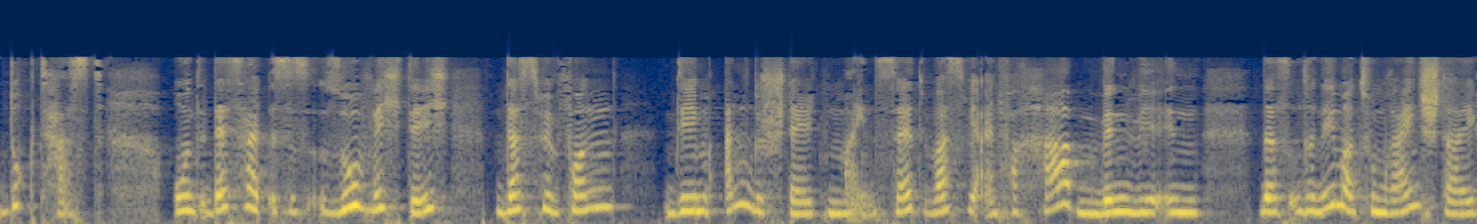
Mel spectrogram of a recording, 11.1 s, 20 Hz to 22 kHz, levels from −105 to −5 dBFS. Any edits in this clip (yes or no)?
yes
